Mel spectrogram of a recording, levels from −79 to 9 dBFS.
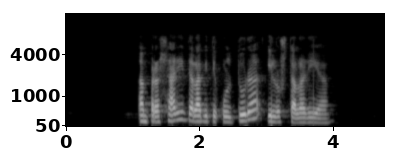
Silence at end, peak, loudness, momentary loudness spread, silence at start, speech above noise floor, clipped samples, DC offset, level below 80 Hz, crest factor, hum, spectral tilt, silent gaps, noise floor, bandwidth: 0.85 s; -6 dBFS; -24 LUFS; 7 LU; 1.1 s; 59 dB; under 0.1%; under 0.1%; -64 dBFS; 20 dB; none; -5 dB/octave; none; -82 dBFS; 8 kHz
